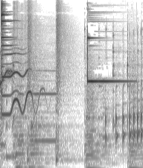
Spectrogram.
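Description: A bright cartoon 'ding' sound effect starts suddenly a little past halfway and rings steadily. It plays over cheerful children's background music with a regular beat.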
